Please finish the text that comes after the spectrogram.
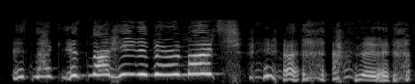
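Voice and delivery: very high, loud squeal of cold shock. Retold or imitated. Dad retelling the chilly hotel pool in a very high, loud squeal. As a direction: squeal as the cold water hits. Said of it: "I'm like".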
